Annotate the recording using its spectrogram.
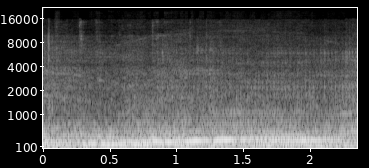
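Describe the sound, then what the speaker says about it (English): Ford XR6T race car at Motul Racewars, loud and close, engine droning at a steady high pitch that climbs slightly as the tyres spin, with a harsh rasping roar throughout. "He needs to stop wheel spinning."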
